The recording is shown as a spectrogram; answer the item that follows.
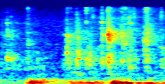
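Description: Quick, light keystrokes on a computer keyboard while writing a short line of Python code, soft clicks in an uneven rhythm, close and faint, with no talking.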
